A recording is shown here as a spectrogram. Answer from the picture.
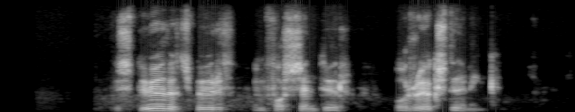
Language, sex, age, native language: Icelandic, male, 20-29, Icelandic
